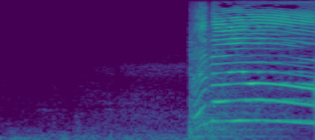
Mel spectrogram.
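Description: Near silence, then about one and a half seconds in a loud animal-like call starts, holding its pitch briefly before sliding steadily down.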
